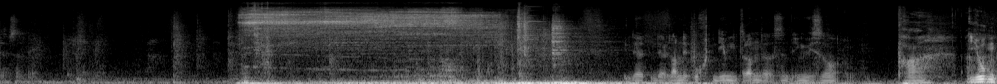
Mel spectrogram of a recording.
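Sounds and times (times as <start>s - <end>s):
door being closed: 2.3s - 8.2s
speech: 6.4s - 9.9s.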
